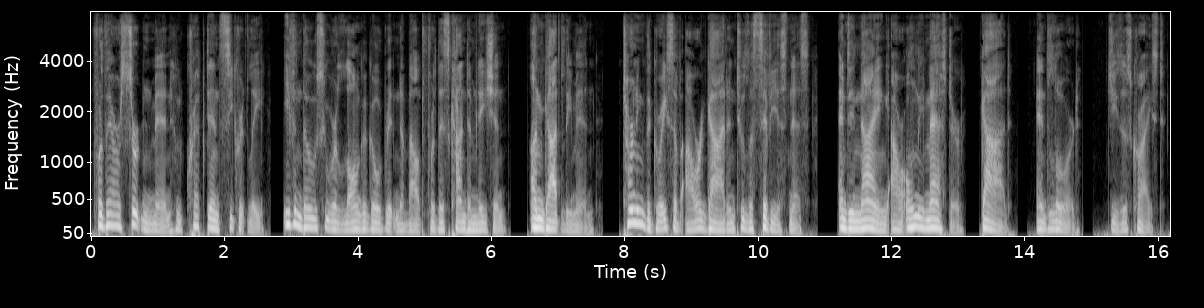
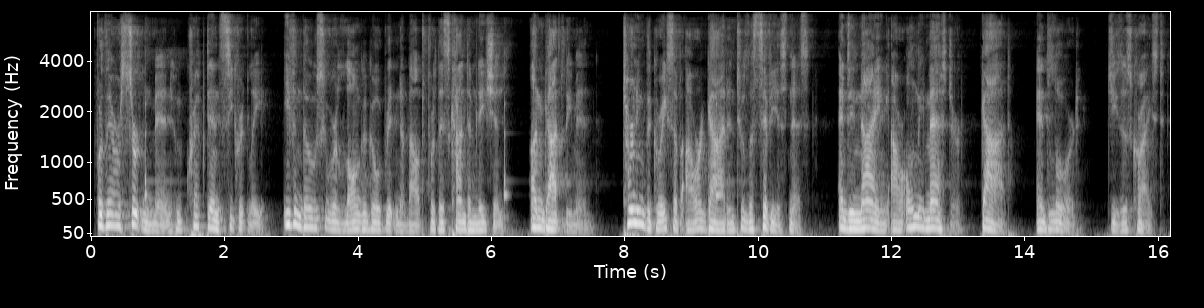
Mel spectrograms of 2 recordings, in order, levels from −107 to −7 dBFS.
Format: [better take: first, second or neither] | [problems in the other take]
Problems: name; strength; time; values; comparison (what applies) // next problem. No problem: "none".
first | noise reduction (neural mask model DeepFilterNet 3)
